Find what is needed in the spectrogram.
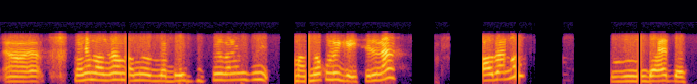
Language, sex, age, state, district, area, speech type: Assamese, female, 18-30, Assam, Barpeta, rural, conversation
